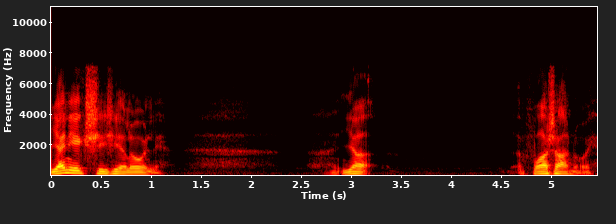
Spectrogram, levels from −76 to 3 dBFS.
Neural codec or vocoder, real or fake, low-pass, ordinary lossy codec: none; real; 7.2 kHz; none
